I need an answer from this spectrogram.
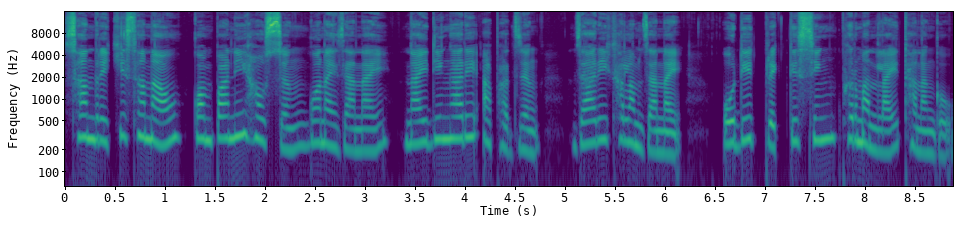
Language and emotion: Bodo, neutral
